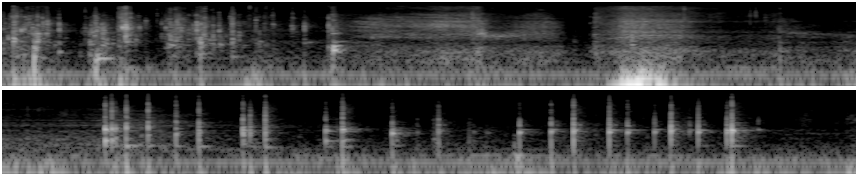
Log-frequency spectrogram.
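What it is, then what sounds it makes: Plastic water bottle, partly filled. A clear plastic water bottle, partly filled with water, is tilted and shaken in the fingertips near the face. Scattered crisp clicks and soft liquid sloshes sit over a steady low hum, with one louder slosh just past three seconds. Then a run of sharp, bright ticks follows.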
